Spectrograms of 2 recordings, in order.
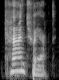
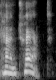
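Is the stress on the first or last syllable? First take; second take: first; last. First: The stress is on the first syllable. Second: The stress is on the last syllable. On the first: It is a noun meaning an agreement. "The former is the noun" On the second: It is a verb meaning to tighten. "whereas the latter is a verb"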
